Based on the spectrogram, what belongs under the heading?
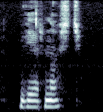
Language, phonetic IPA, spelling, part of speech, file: Polish, [ˈvʲjɛrnɔɕt͡ɕ], wierność, noun, LL-Q809 (pol)-wierność.wav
